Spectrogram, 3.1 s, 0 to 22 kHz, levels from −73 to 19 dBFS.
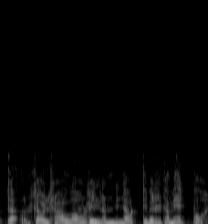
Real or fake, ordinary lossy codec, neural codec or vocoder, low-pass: real; none; none; 7.2 kHz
